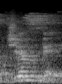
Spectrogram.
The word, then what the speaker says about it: djembe: This is called a djembe, and it's spelled D-J-E-M-B-E.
